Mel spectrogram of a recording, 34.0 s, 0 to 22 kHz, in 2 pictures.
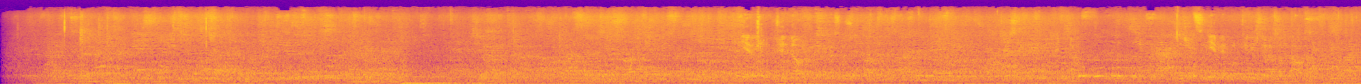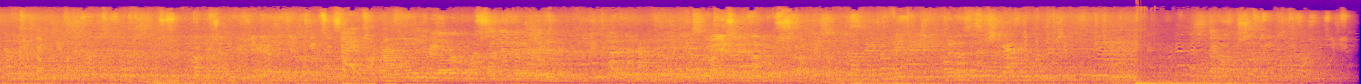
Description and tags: before promotion091210
09.12.2010: about 12.00. hall in the main Adam Mickiewicz University in Poznan (Wienawskiego street). people are waiting for the graduation ceremony for the doctoral degree.
steps, field-recording, celebration, university, hall, people, voices, hubbub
